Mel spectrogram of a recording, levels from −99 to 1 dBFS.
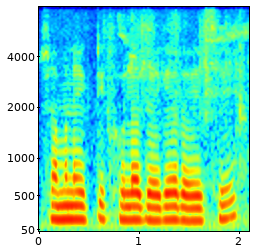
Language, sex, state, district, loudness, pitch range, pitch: Bengali, female, West Bengal, Cooch Behar, -15 LUFS, 175-190 Hz, 180 Hz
